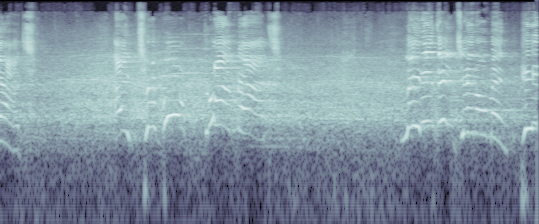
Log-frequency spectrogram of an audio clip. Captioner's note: crowd cheering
